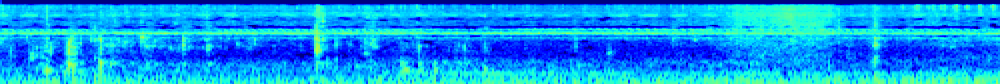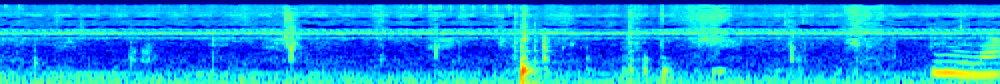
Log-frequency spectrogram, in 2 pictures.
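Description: Hands feeling through shallow muddy water make small splashes and squelches over a steady high-pitched night-insect drone. A single sharp knock about seven and a half seconds in is the loudest sound.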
